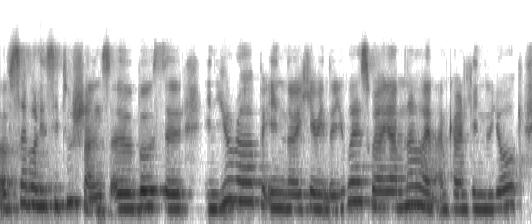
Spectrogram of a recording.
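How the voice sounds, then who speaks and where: With a high voice, a woman talks at a moderate pace. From France. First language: French. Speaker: art collector. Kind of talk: panel discussion.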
